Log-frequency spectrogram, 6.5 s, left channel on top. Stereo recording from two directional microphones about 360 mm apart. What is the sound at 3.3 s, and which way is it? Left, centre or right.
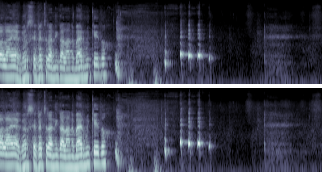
Giggle, centre.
